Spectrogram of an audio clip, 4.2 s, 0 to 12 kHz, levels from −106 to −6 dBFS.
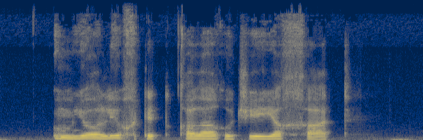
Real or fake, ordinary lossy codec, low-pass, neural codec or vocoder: real; Opus, 24 kbps; 10.8 kHz; none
